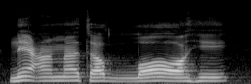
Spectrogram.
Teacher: اینجا لام جلاله پر خانده میشه چرا که این تای مربوطه که در اینجا هست فتحه داره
